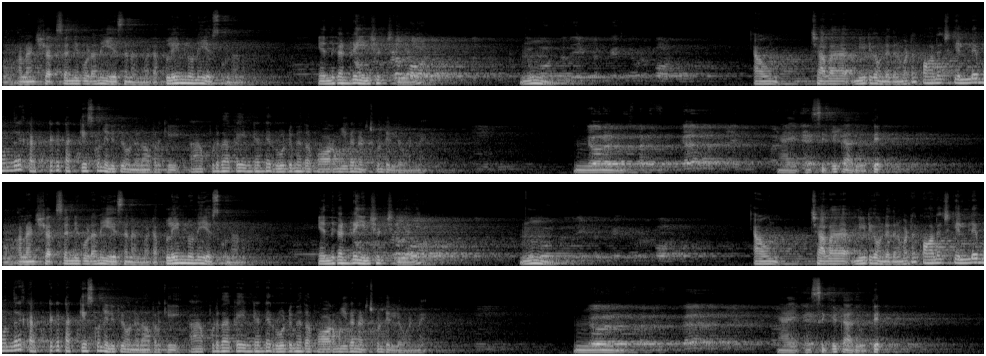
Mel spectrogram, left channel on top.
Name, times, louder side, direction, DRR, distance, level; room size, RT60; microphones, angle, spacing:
voice 1, 0.0-2.4 3.2-4.2 5.2-5.5 7.5-7.8 8.1-14.1 15.5-16.0 17.6-18.6, right 1 dB, 15° right, 5 dB, 0.4 m, -26 dB
voice 2, 2.9-3.2 3.5-5.0 5.2-6.7 8.1-8.2 14.5-14.8 15.7-16.3 16.6-18.3, equal, 80° left, -5 dB, 3.9 m, -33 dB
18.5 x 18.0 x 2.4 m, 2.6 s
head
